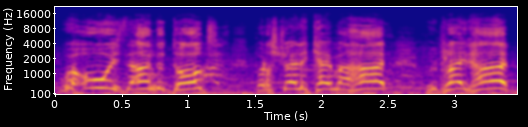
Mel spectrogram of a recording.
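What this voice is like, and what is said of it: Hoarse, worn-out voice. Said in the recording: “I lost my voice against Tunisia. I lost my voice again against Denmark.”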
